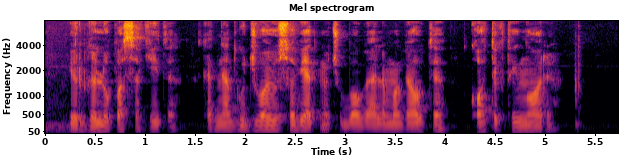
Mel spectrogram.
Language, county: Lithuanian, Kaunas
